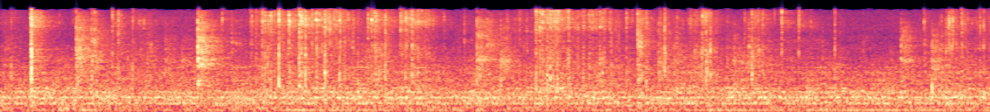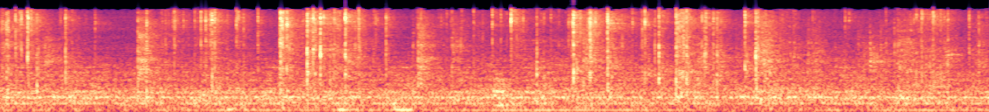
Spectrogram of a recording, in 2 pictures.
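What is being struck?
Bar of soap scraped with a craft knife.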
